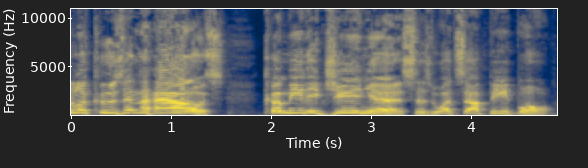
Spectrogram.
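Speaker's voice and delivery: ordinary delivery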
